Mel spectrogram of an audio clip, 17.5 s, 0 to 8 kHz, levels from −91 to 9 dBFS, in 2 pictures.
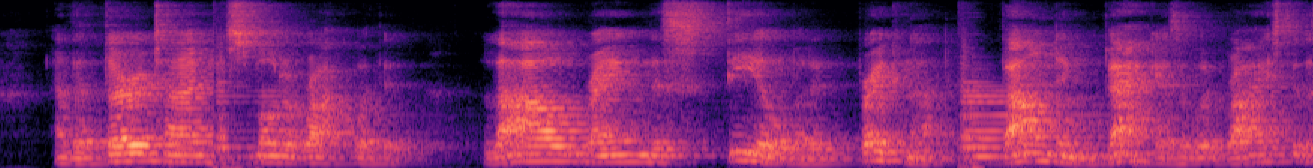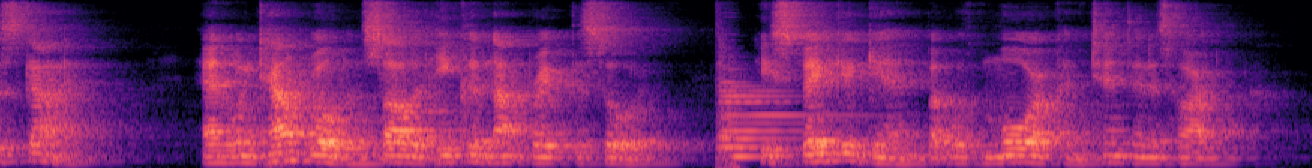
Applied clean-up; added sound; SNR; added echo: neural separator model SepFormer DNS4.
